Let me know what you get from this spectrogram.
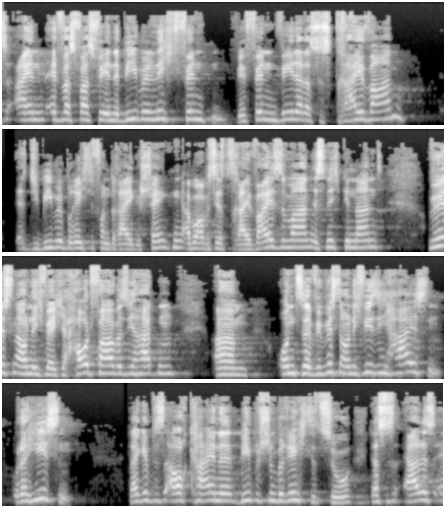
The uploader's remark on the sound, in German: Gottesdienst zum Heiligabend 2022. Predigten aus der Missio Kirche. Gemeinde für Bad Kreuznach und Region.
